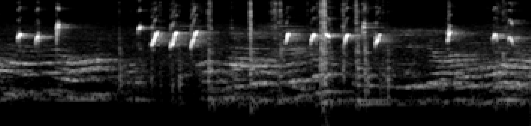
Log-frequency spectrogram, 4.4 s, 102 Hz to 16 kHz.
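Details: Goldfinch kept as a pet, originally from Ecuador, recorded in 2016: rapid bursts of thin, sharp high chirps, several in quick pairs and triplets, over a low droning background with faint voices.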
